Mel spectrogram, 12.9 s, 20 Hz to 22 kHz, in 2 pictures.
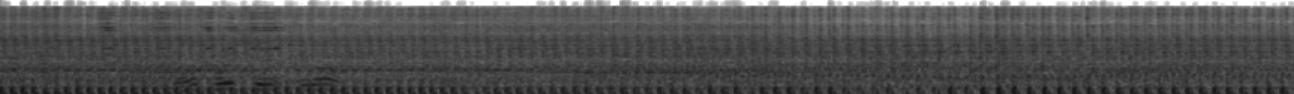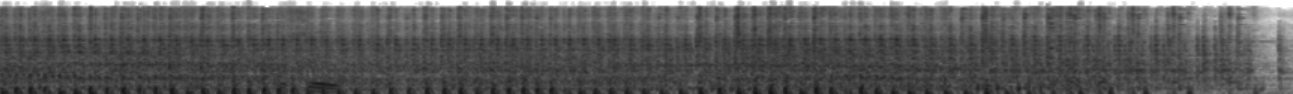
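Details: Off-road kart with a stock carburetor on its 301 engine, after throttle adjustments: uneven loping firing at about two beats a second slows and fades until the engine dies. Stalling; the owner suspects a dirty carb, a lean mixture or an oil sensor, unconfirmed.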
